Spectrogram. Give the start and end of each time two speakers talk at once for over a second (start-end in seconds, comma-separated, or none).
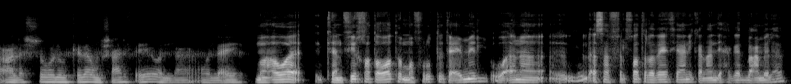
none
